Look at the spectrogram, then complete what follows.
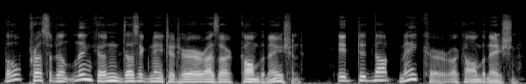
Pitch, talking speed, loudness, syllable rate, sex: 135 Hz, 170 wpm, -17 LUFS, 5.8 syllables/s, male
